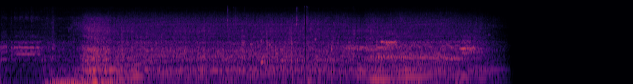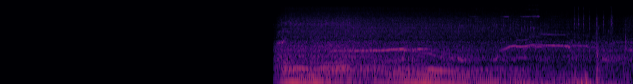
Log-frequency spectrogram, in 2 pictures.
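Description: A car engine starts and revs as the car drives off.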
